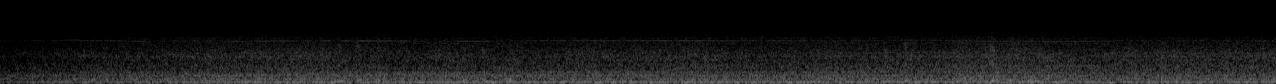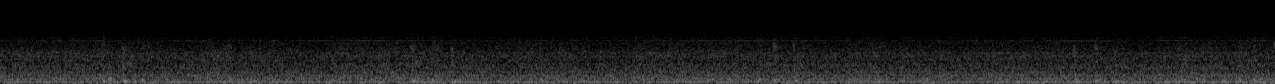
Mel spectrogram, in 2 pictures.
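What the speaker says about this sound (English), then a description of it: "Have a play with moving the camera around while the train is coasting along." A train coasts along in the Train Sim World video game, giving a steady, continuous low rumble and hum of the locomotive and rolling stock, unbroken and with no voices.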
